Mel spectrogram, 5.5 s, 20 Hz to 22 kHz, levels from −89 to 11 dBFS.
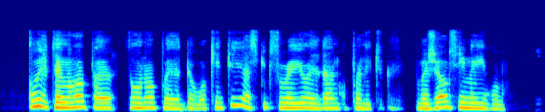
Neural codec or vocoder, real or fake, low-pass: codec, 24 kHz, 0.9 kbps, WavTokenizer, medium music audio release; fake; 7.2 kHz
